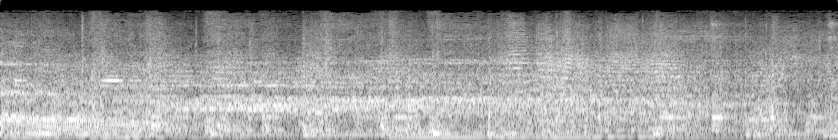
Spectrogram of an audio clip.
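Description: High school marching band playing a swing-style passage: the chord slides down in pitch at the start, then settles into held chords over low sustained notes.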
